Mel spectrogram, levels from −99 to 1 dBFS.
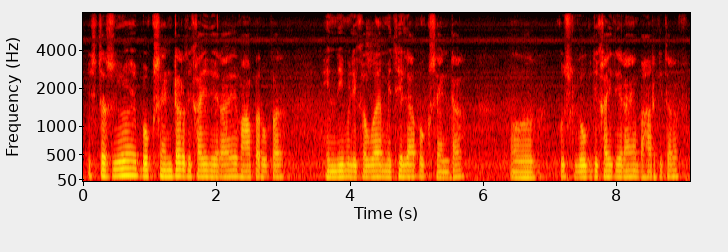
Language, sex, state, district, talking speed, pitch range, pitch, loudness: Hindi, male, Maharashtra, Sindhudurg, 195 wpm, 105-110 Hz, 105 Hz, -34 LUFS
